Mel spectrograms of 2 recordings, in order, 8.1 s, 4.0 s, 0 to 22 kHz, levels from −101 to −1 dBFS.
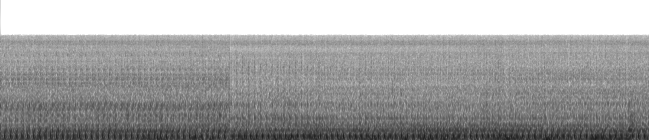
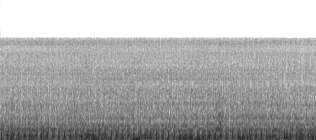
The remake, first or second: second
